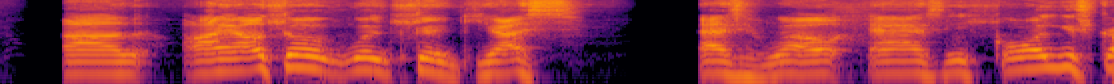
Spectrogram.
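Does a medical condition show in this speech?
Yes: cerebral palsy.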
